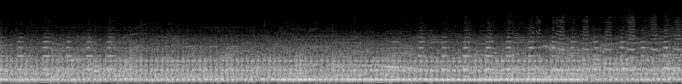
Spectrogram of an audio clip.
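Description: Drag racing cars' engines running at the starting line, a loud steady engine note held at one pitch without revving up or down.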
